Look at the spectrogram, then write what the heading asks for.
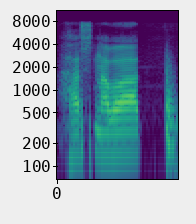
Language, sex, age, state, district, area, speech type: Bengali, male, 60+, West Bengal, North 24 Parganas, rural, spontaneous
